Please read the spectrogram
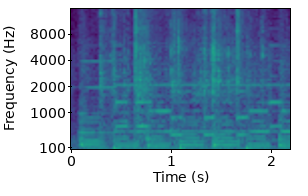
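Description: Light background music with a quick run of short notes, over small plastic clicks from a Bumblebee Transformers toy's parts being moved by hand.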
